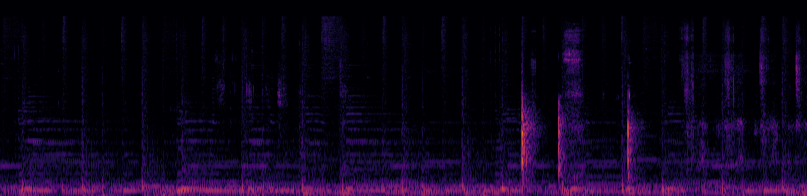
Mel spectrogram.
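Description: A knife chops capsicum on a board while grilled chicken with white sauce spaghetti is prepared, giving soft, steady cutting taps with a few sharper knocks, close and continuous, with a faint liquid clink.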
